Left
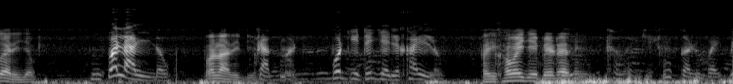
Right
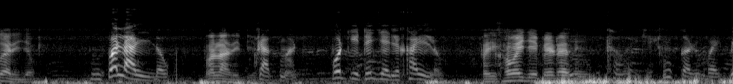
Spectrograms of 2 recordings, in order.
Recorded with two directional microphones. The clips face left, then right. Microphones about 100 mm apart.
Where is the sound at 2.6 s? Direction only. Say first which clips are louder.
Left 1 dB; 35° right (ahead or behind).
